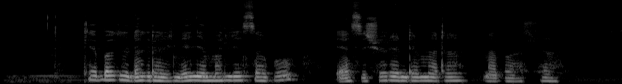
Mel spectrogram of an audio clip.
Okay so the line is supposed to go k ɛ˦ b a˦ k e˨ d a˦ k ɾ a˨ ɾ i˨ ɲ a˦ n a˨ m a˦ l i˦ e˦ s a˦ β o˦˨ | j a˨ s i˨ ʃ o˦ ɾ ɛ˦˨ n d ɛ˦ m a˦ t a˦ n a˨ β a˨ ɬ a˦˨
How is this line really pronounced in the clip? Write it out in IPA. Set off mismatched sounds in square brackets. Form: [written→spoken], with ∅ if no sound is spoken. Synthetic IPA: k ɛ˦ b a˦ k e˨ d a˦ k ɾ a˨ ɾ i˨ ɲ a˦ [n→ɲ] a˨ m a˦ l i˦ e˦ s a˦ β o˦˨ | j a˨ s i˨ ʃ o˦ ɾ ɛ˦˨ n d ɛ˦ m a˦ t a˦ n a˨ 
